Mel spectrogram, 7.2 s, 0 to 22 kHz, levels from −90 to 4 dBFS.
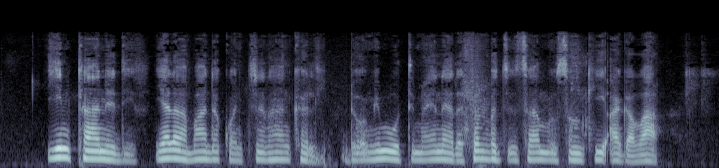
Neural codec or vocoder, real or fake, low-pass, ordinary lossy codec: codec, 24 kHz, 0.9 kbps, WavTokenizer, medium speech release version 2; fake; 10.8 kHz; none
